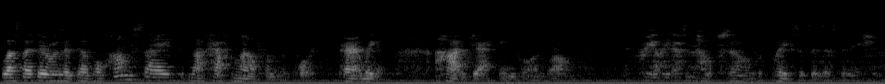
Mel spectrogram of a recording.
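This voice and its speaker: Composed female aide, deep for a woman, restrained drama delivery, roomy playback with faint noise. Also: a little fast, fairly bright tone, far from the mic. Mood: cool, cautioning. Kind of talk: understated TV drama acting.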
